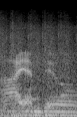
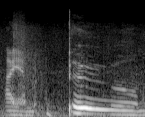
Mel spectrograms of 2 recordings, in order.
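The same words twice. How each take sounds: First: Doom is said plainly with a soft D. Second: Doom is said with a hard, forceful D. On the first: The speaker calls it right. "You just said Doom" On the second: The speaker calls it wrong. "he went like I am, like hard D"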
